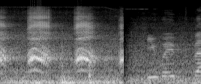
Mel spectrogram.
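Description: American crow cawing three times in quick succession, short calls a little under half a second apart.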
